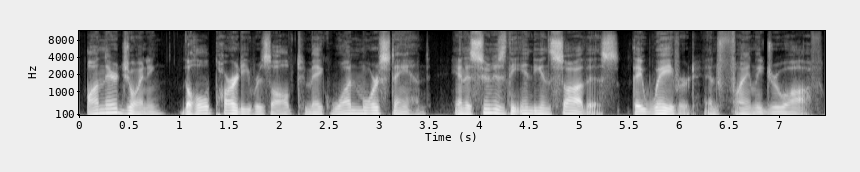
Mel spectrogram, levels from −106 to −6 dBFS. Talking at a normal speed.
No: fast, 210 wpm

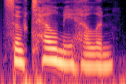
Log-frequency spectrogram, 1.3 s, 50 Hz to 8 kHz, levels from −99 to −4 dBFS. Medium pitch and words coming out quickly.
No: medium, 170 Hz; average, 190 wpm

